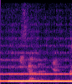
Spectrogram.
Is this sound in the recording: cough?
no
